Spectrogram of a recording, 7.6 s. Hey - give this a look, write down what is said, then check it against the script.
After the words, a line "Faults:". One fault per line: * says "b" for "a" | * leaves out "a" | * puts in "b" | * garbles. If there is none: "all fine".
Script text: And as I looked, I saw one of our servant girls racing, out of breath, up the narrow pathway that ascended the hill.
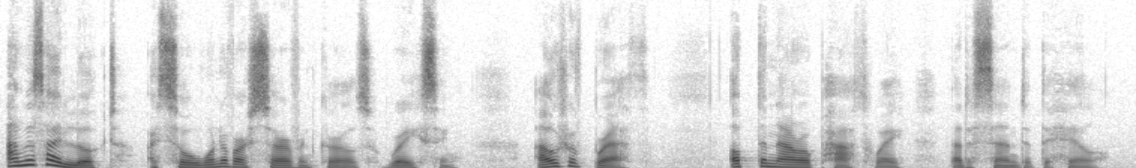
And as I looked, I saw one of our servant girls racing, out of breath, up the narrow pathway that ascended the hill.
Faults:
all fine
